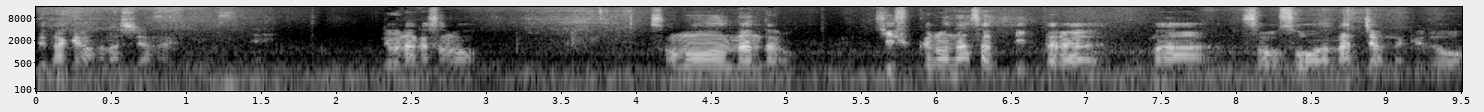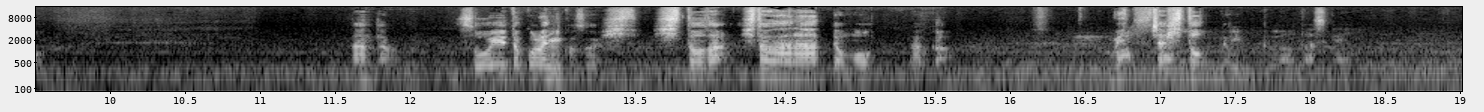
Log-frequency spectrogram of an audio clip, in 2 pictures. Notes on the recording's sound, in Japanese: 北海道は厚真町に移住した僕たちが。ドライブトーク。車の音が入っていますが今後音質は改善していけるよう努力します。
